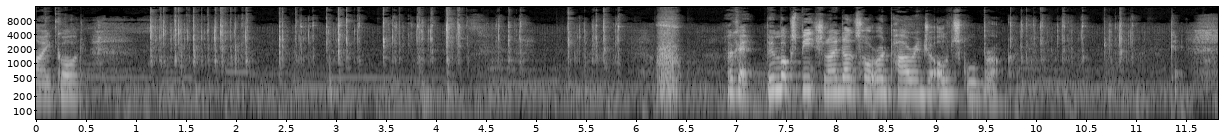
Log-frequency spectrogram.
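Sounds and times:
speech: 0.0s - 0.8s, 6.9s - 9.9s
typing answers on a computer keyboard: 1.1s - 5.9s, 9.1s - 11.1s.

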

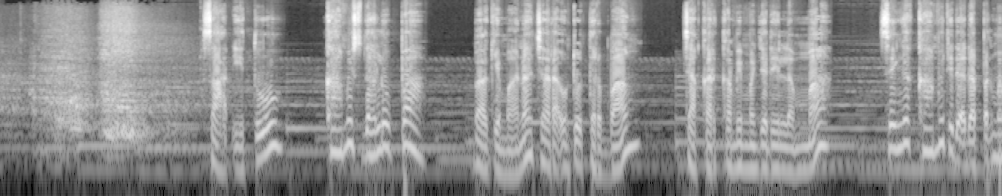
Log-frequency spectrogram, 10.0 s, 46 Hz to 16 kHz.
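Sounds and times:
hungry tiger roaring as it attacks on an island: 0.0s - 2.0s
speech: 2.1s - 10.0s.

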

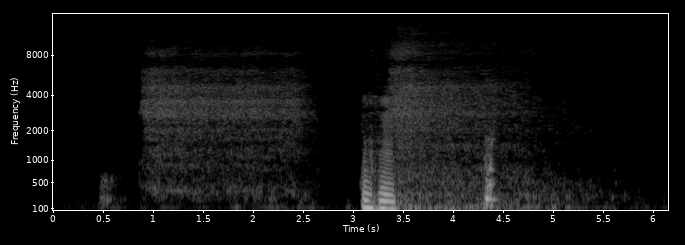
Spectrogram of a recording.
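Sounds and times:
deep breath in and out: 0.9s - 5.2s.

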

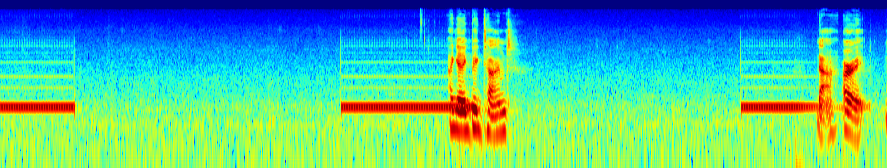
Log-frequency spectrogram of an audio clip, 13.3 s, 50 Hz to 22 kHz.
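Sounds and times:
phone ringback tone: 0.0s - 1.2s, 5.1s - 7.1s, 11.1s - 12.6s
speech: 6.8s - 7.8s, 12.7s - 13.3s.

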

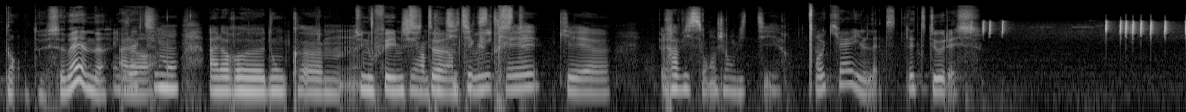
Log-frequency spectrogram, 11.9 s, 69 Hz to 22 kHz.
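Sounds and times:
speech: 0.1s - 9.9s
European robin chirping: 9.7s - 11.8s.

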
